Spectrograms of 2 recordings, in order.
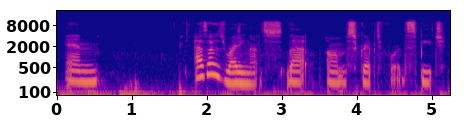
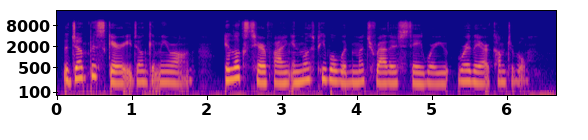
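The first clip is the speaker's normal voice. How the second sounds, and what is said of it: Speaking very fast, rushed. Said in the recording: “I rushed through it. ... wow, I'm talking really fast.”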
